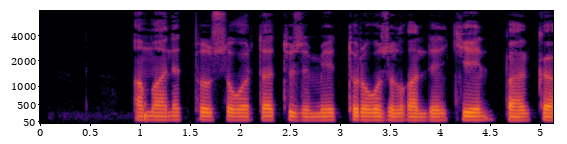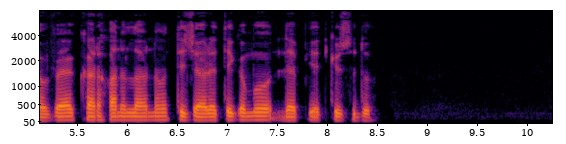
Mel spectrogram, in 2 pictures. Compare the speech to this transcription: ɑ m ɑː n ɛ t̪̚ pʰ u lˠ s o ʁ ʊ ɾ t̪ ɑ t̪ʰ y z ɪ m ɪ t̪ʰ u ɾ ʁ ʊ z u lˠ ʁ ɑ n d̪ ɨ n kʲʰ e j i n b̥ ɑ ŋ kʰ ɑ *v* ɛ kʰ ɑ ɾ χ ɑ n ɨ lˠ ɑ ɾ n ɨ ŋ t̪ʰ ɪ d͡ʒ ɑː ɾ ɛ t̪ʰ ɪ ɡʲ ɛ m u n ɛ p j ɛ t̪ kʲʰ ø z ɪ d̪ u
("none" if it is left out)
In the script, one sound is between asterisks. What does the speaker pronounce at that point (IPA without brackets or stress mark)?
v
